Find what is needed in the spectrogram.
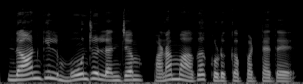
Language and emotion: Tamil, neutral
